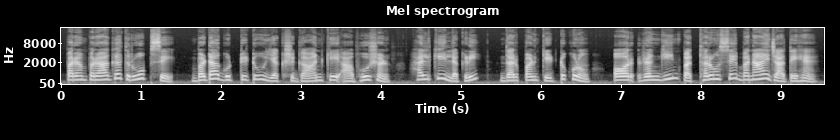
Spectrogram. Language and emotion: Hindi, neutral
